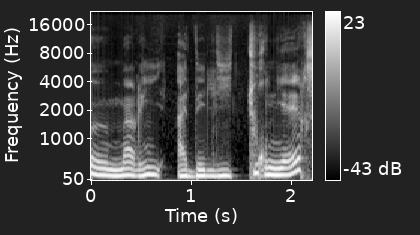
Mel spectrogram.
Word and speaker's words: Marie-Adélie Tournière: Alors bonjour Marie-Adélie Tournière, c'est bien comme ça qu'on prononce votre nom, j'espère. – Tout à fait.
